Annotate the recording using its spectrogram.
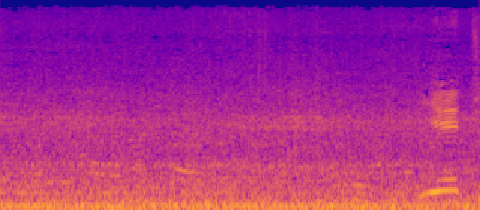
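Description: Steady low rumble of street traffic, with faint voices in the background.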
